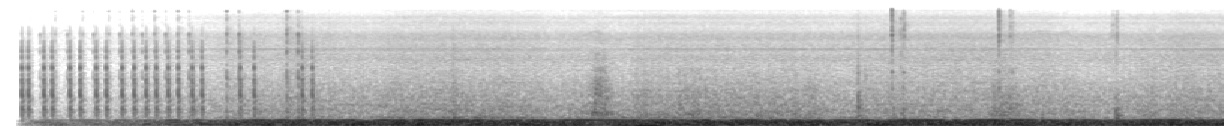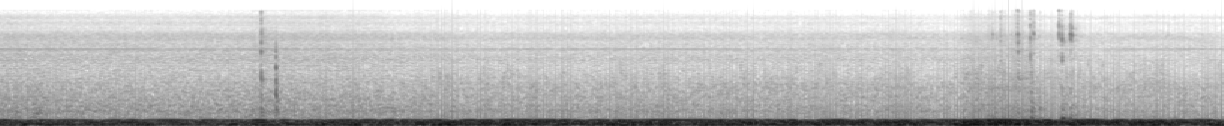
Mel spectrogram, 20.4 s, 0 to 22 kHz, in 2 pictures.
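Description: Pseudo-random pink noise test signal limited to the low end (about 20–200 Hz), played into the room as a steady low rumbling hiss. It swells over the first couple of seconds as the signal generator is turned all the way up, then grows slowly louder as the level is raised about 10 dB at the mix console, pushed high to get better coherence in the low frequencies. A few faint clicks are heard over it.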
